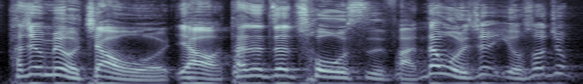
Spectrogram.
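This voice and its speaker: A man hosting a casual chat, telling stories in an animated way and acting out scenes. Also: sits high, racing. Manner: animated storyteller, acts out scenes. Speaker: podcast host.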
